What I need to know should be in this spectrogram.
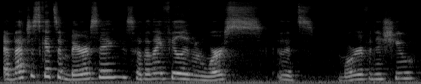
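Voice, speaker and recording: A woman's voice: a little high, animated, a little fast, fairly bright tone, slight background noise. A young woman with a congested voice from allergies, talking candidly to camera in a personal vlog, hesitant with frequent ums. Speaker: vlogger.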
